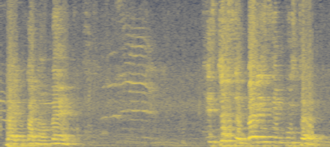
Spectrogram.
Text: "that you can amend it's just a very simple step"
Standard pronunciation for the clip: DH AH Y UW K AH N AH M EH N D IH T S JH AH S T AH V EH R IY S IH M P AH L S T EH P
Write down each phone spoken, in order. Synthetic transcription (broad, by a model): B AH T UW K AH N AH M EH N IH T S JH AH S T AH V EH R IY S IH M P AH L S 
